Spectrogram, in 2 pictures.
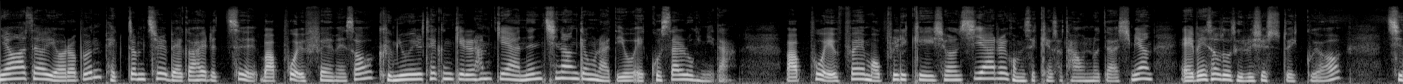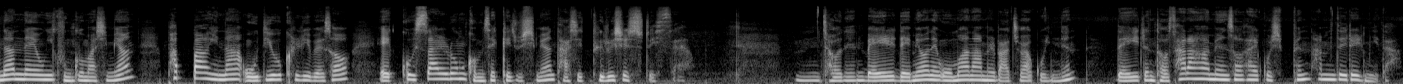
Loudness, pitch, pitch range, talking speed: -18 LUFS, 210 Hz, 175-235 Hz, 330 characters per minute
